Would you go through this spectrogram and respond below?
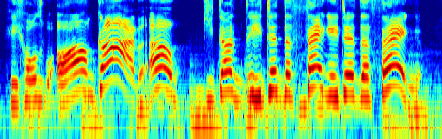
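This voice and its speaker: A woman chatting casually as a live streamer, talkative and rambling, with an expressive, playfully dramatic way of talking. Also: high-pitched, a little slow, faint music behind. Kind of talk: casual chatty livestream commentary.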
